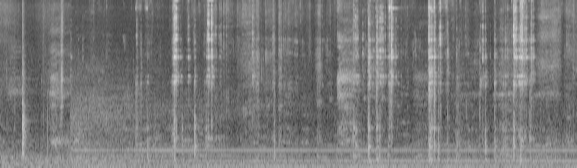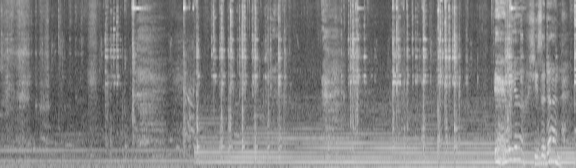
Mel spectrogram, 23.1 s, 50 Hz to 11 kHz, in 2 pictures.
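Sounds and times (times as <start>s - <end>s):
steady low hum: 0.0s - 23.0s
lug wrench clanking on nuts: 6.8s - 10.8s, 18.4s - 20.9s.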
